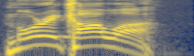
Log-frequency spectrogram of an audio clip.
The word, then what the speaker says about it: Morikawa: And on Saturday, when Colin, how do you say his name? – Morikawa, coach.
